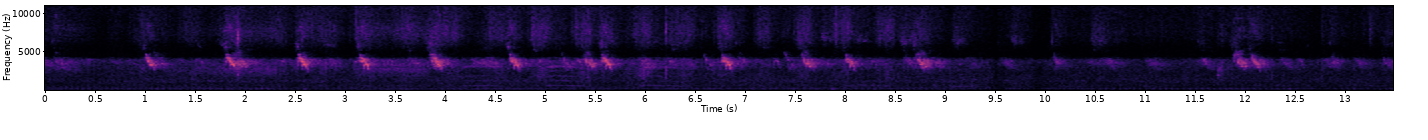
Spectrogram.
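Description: A bird chirping over and over, short falling chirps coming every half-second to second, pausing for a couple of seconds near the end, over a steady low hum.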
